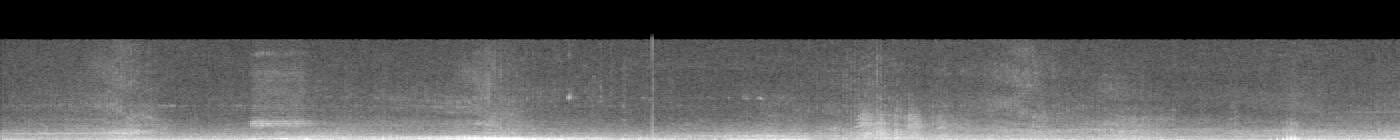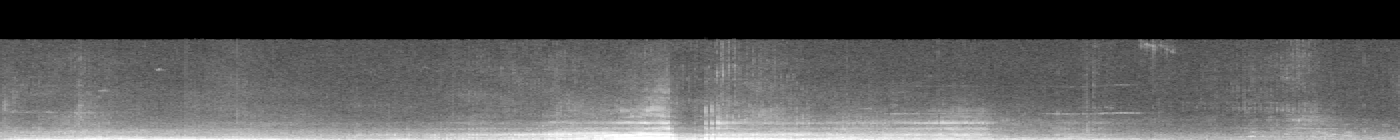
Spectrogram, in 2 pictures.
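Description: Street traffic: small motorcycle-type engines and cars passing, their running sound rising and fading in swells. The loudest pass is about twenty seconds in.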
